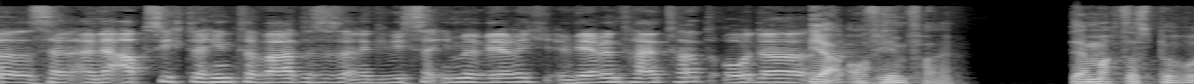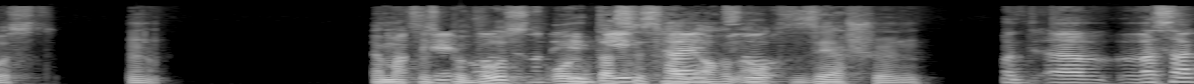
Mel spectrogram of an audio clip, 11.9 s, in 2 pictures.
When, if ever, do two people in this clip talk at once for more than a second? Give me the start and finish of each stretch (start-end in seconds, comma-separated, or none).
7.9-10.0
